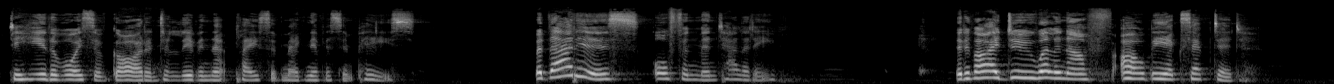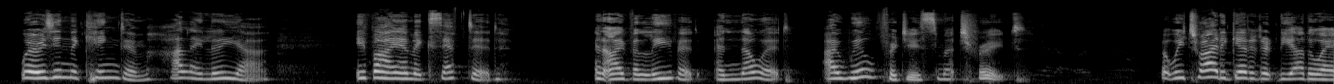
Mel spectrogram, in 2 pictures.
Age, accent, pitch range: 40-59, Australian, 230-285 Hz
